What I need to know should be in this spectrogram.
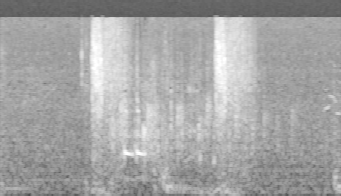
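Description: A sword swishes through the air and slices a target.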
